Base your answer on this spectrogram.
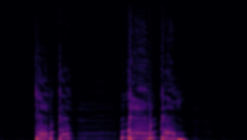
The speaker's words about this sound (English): I'm choking on my own vomit. I really hate when you choke on your own saliva because you're breathing incorrectly.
